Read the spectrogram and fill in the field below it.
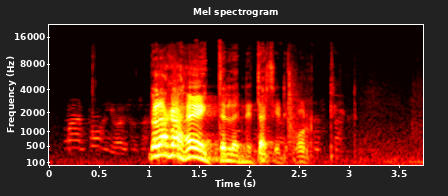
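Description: An elderly man shouts loudly and angrily.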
